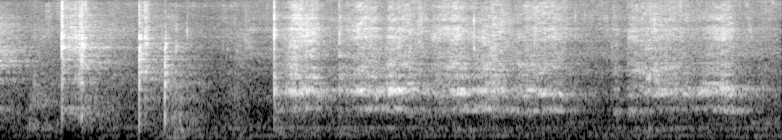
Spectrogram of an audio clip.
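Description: Chopped garlic hits hot cooking oil for a tadka, a few sharp clinks of a utensil, then a steady bright sizzle with stirring and scraping in the pan, close and fairly loud.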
